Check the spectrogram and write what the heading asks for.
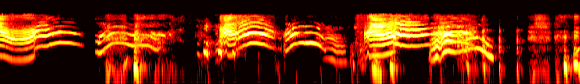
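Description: A baby girl squealing and cooing happily in about four long, high-pitched calls. Each call rises and falls in pitch, with short gaps between them.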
